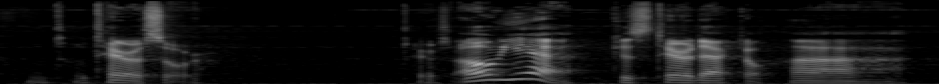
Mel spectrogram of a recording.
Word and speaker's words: pterosaur: 115 million years so there's the p is silent pterosaur oh yeah cause pterodactyl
